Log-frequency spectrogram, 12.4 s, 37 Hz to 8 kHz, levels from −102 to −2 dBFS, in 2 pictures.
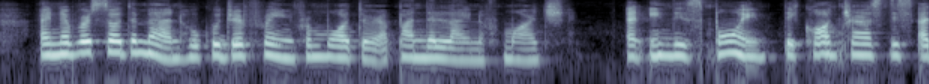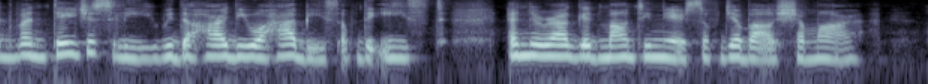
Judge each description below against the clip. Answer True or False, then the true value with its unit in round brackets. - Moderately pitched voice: False (215 Hz)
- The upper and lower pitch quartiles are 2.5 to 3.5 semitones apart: True (3.2 semitones)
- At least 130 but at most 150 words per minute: False (175 wpm)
